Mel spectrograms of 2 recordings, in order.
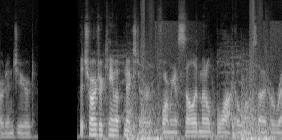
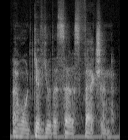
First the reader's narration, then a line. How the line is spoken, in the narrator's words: hissed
